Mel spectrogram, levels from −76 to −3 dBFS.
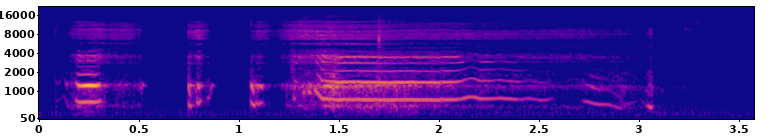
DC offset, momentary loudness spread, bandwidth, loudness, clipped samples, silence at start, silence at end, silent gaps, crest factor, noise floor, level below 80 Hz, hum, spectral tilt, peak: under 0.1%; 25 LU; 16 kHz; -27 LUFS; under 0.1%; 0.15 s; 0.5 s; none; 20 dB; -66 dBFS; -88 dBFS; 50 Hz at -75 dBFS; 1.5 dB/octave; -10 dBFS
